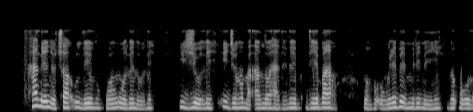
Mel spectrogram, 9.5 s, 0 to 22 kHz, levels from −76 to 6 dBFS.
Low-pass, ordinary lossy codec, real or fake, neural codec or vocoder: 7.2 kHz; none; fake; vocoder, 22.05 kHz, 80 mel bands, HiFi-GAN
